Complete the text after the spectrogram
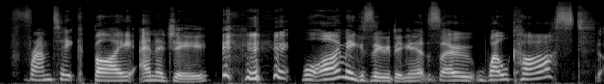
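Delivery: normal talking voice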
